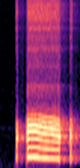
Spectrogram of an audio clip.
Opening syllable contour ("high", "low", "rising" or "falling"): falling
